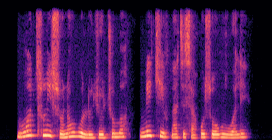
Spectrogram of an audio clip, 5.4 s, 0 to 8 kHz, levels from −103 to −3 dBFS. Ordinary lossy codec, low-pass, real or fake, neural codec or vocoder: none; 7.2 kHz; fake; codec, 24 kHz, 0.9 kbps, WavTokenizer, medium speech release version 1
